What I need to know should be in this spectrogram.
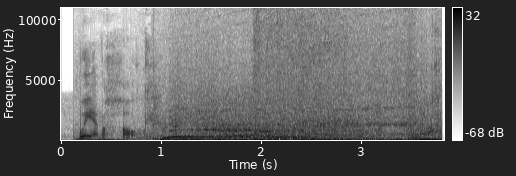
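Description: Explosions boom and rumble.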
